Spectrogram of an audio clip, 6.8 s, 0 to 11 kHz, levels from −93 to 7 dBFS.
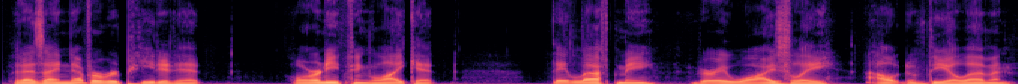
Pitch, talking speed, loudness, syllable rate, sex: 125 Hz, 150 wpm, -16 LUFS, 5.8 syllables/s, male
